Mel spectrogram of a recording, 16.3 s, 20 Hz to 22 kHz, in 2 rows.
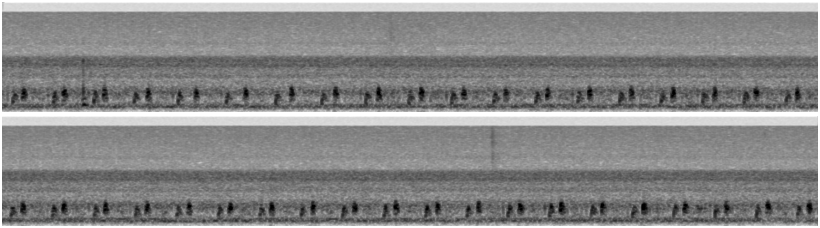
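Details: Fetal heartbeat on Doppler at 16 weeks 4 days of pregnancy: fast, regular whooshing pulses at about 140 per minute over a steady Doppler hum.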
